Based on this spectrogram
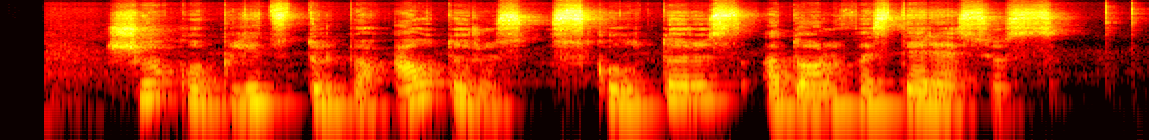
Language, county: Lithuanian, Šiauliai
